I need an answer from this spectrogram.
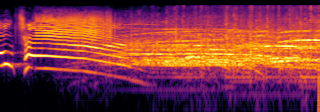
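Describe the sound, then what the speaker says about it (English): Wedding guests whoop, holler and cheer for newlyweds Meg and Dave as they are introduced as Mr and Mrs Poulton: a rising crowd roar with a sharp whoop at the start, building into sustained loud cheering. "with a whoop, a holler and a cheer, greet of Mr and Mrs"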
